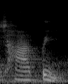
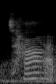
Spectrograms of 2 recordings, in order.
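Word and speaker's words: ชาติ: Okay, we have the word chat ni. This like chat. This word is a borrow word, so even though it's like chati, but we read chat, okay, with the falling tone.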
